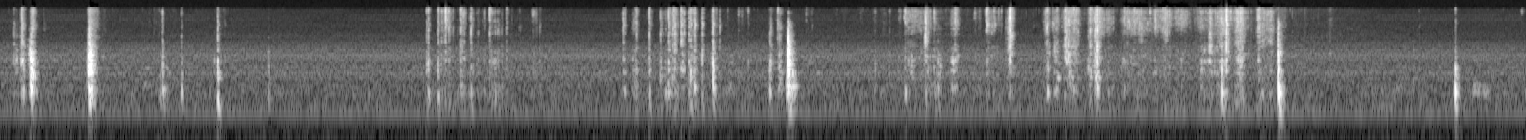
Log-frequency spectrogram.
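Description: Clear plastic shrink-wrap being torn and peeled off a sealed cardboard card box, crinkling and crackling in bursts that are densest near the end. Scattered clicks and taps come from the box being handled.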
